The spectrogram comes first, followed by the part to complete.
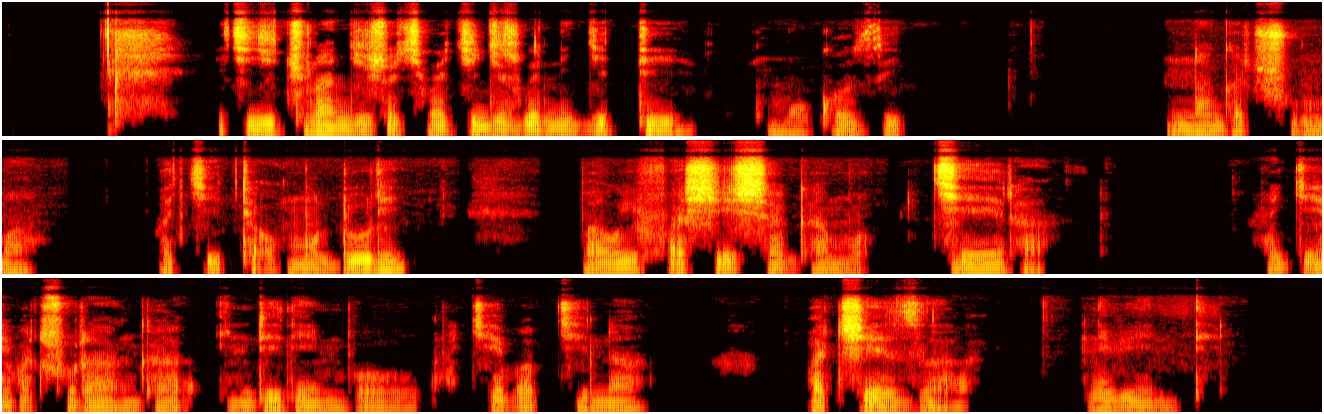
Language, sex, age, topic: Kinyarwanda, male, 25-35, government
